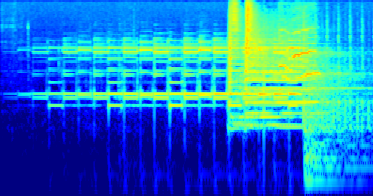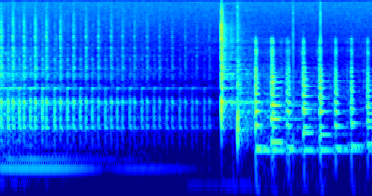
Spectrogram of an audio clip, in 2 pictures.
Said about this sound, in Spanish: Te voy a hacer una pregunta, pero es que tengo que ponerte la musiquita que te pongo. ¿eh? Ponme la musiquita.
